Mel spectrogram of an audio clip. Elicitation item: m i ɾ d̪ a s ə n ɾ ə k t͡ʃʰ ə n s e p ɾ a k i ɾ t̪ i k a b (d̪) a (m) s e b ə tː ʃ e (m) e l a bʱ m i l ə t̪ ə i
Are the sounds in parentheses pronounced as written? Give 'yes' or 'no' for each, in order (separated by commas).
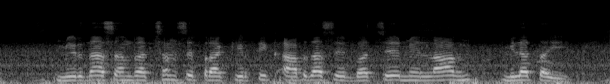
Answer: yes, no, yes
